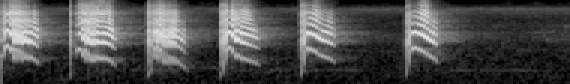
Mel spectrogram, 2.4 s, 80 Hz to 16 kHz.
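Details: [6, 'Six loud, rasping parrot squawks, each sliding downward, come in a quick run, with the last one after a slightly longer pause.']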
